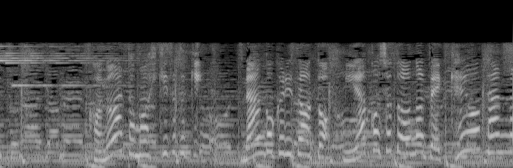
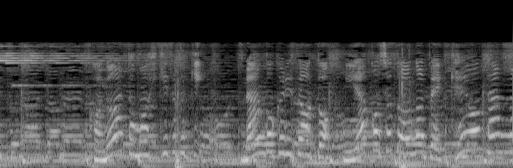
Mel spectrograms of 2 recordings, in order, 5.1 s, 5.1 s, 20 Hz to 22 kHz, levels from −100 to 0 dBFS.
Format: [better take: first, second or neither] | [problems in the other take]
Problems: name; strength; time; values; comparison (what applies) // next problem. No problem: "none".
first | background sound (Thump, thud); 15 dB below the speech // room echo; dies away in 0.3 s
